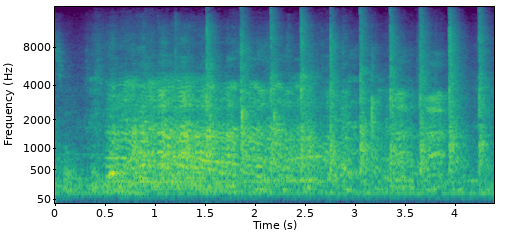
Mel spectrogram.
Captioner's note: crowd laughing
